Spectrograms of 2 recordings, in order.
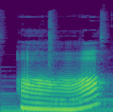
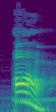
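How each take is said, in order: First: The pitch rises from mid to high. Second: The pitch falls sharply from high to low. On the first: "This tone requires your voice to go up" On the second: "Just let your voice go all the way down"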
